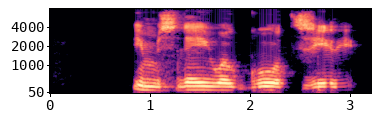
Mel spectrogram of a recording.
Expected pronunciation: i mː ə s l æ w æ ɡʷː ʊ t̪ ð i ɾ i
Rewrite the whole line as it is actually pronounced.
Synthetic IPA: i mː ə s l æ w æ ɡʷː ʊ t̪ z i ɾ i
